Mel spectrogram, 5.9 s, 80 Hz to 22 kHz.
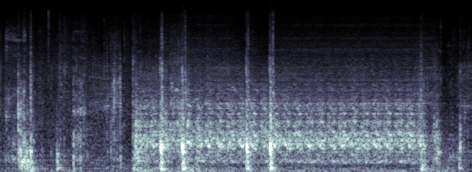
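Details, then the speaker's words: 1959 Meteor left sitting in the bush, start attempt: short, uneven starter churning bursts with gaps, no firing stroke; crank no start, no fuel supply, later primed with gas and ran better. "Is it gonna start? I might have to go get the gas can."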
